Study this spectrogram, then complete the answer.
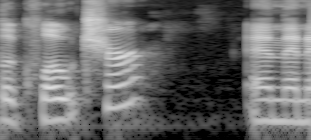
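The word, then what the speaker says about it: cloture: So, it's called a cloer and then it's you could also look it up by the nuclear option.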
